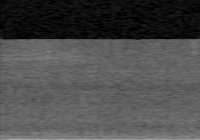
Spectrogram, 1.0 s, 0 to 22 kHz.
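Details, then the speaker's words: Omron KJR-Y53W 5-litre oxygen concentrator just switched on, running at a flow of 5 litres per minute while oxygen concentration rises; the steady operating sound of the machine producing oxygen. "Ê mày bắt đầu chạy ở hiện tại lưu lượng đang ở mức 5 lít trên phút"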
